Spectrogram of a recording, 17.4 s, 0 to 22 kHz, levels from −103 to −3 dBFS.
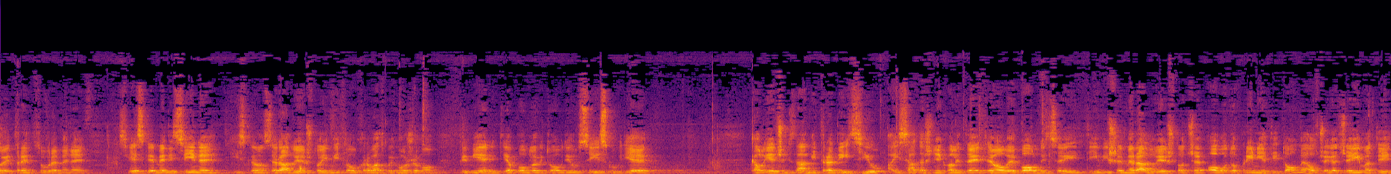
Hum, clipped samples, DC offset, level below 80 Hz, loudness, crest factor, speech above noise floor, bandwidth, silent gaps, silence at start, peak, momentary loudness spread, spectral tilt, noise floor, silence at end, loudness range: none; under 0.1%; under 0.1%; -64 dBFS; -22 LUFS; 20 dB; 20 dB; 15.5 kHz; none; 0 s; -4 dBFS; 11 LU; -3 dB/octave; -43 dBFS; 0 s; 4 LU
